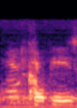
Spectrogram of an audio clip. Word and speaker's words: Koppeis: C uh C copas copies is the easiest way to remember how to pronounce the inkeeper name me is to think of apple pies blueberry pies apple pies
